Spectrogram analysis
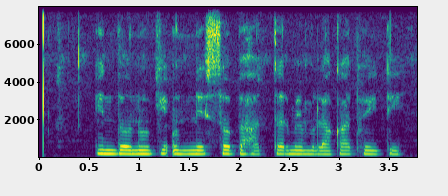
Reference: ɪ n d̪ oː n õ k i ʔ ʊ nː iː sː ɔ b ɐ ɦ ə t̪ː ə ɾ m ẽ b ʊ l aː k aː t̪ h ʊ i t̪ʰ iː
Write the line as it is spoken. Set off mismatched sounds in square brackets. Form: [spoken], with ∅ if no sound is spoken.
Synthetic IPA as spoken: ɪ n d̪ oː n õ k i ʔ ʊ nː iː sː ɔ b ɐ ɦ ə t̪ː ə ɾ m ẽ [m] ʊ l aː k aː t̪ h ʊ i t̪ʰ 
